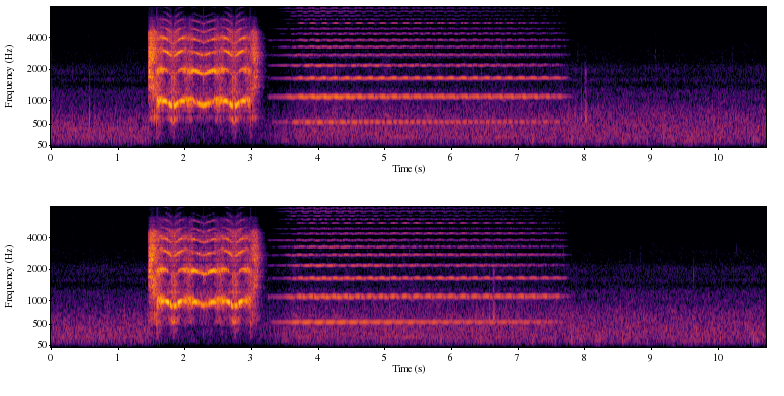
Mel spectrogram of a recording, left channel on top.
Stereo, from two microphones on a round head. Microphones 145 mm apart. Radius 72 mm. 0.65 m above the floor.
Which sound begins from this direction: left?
A scream, at 1.4 s.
